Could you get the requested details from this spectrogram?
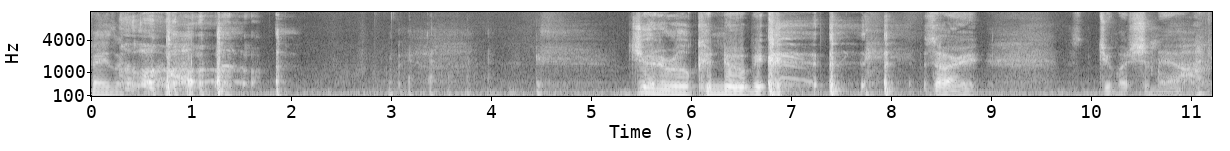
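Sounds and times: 
speech: 0.0 - 1.3, 5.5 - 7.0, 8.4 - 8.9, 10.1 - 11.1
voice imitating a raspy exaggerated coughing fit: 0.3 - 2.1, 6.8 - 8.2.

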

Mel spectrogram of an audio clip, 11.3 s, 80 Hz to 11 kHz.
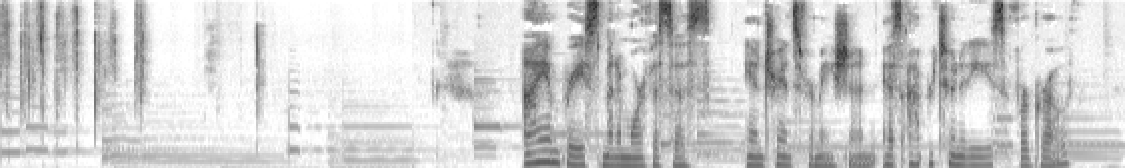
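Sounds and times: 
deck of cards being shuffled: 0.0 - 2.8
speech: 5.2 - 10.8.

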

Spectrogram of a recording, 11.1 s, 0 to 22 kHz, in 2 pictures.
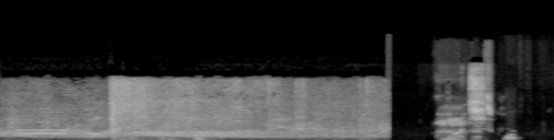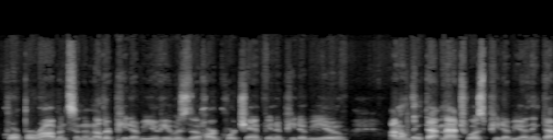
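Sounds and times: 
crowd roaring: 0.0 - 3.9
wrestler's head slamming into a chair in a hardcore wrestling match: 1.1 - 2.1
speech: 1.9 - 2.2, 4.5 - 11.0.

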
